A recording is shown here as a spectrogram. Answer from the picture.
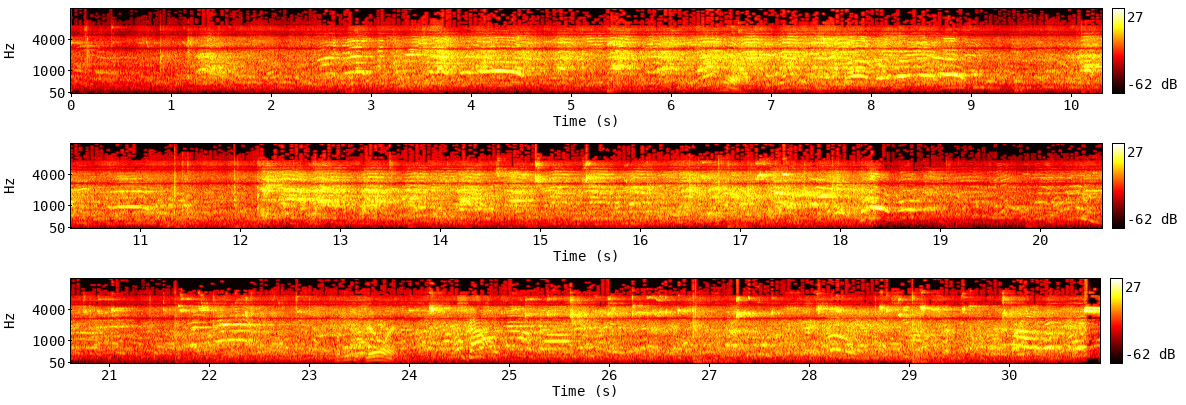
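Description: Basketball bouncing on a gym's hardwood floor during play, under a steady mix of many voices shouting and talking from players and spectators.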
